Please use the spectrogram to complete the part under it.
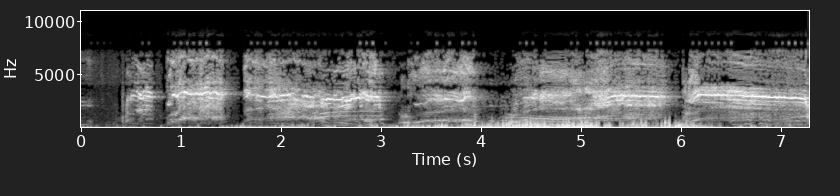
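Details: Pig being chased and caught, giving loud, harsh, high squeals in strained bursts with brief gaps, over continuous music.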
